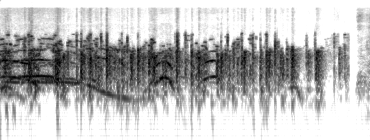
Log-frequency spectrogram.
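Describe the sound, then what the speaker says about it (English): Brief applause and clapping for a head coach, mixed with overlapping voices and cheers, loud at first and then thinning out toward the end. "Let me see if I got an applause"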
